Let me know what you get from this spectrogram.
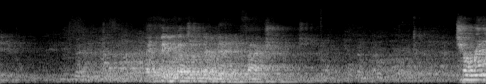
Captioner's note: laughter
